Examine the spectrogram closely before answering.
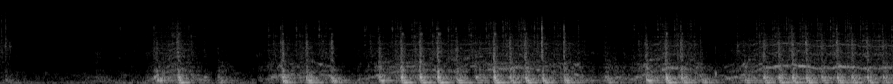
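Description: Husqvarna Viking sewing machine stitching binding onto fabric. It starts with a short spurt about a second and a half in, then runs steadily with the needle's quick rhythmic stitching, stopping briefly a couple of times.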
